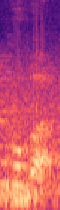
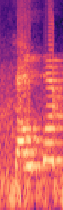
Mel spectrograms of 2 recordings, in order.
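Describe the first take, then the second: First: The first vowel sounds like 'coo'. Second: The first vowel sounds like 'cow'. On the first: The speaker calls it right. "উচ্চারণটা হচ্ছে William কুপার" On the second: The speaker calls it wrong. "কাউপার টাউপার নয়"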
